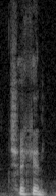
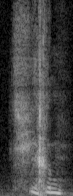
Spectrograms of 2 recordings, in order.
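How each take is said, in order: First: Said in the usual way. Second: High Scouse "Chicken"; Scouse accent. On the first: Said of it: "Say it the way you say it". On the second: Shown as a demonstration. Scouser finally saying chicken their own way, high Scouse accent. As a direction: say "Chicken" in exaggerated Scouse, pitched way up. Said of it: "You say it in a Scouse accent".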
